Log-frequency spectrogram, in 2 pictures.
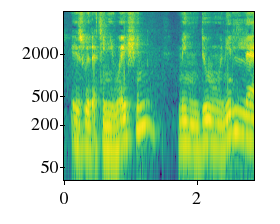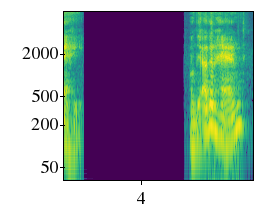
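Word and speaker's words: دُونِ اللَّهِ: Another example, Min dunillahi. Dunillahi. The lam here, the lam of lafz al-jalala, of the word Allah, is following a noon with kasra, so it is attenuated.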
